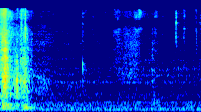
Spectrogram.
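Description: The tail end of a spoken word, then near silence: quiet room tone.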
